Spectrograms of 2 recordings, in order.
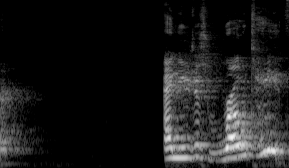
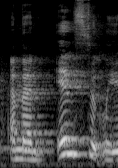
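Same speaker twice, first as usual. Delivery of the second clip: normal talking voice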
